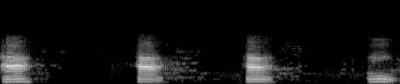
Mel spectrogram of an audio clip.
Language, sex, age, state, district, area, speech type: Gujarati, male, 30-45, Gujarat, Narmada, urban, conversation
